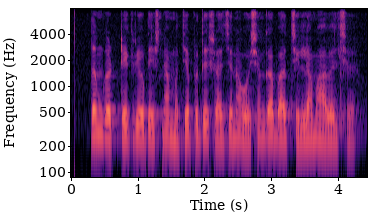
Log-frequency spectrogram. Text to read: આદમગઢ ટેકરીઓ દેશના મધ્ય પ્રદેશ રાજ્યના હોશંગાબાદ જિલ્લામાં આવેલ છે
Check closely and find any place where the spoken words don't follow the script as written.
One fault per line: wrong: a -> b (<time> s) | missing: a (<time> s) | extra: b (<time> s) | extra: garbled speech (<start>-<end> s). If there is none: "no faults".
no faults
